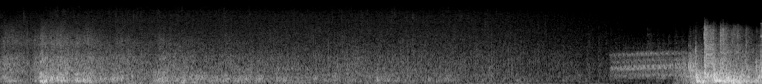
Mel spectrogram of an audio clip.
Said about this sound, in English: let's get out of the rain.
